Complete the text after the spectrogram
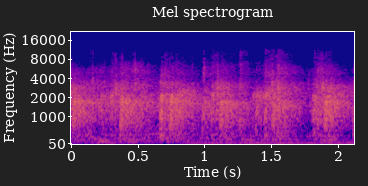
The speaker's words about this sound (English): If you believe that, why don't you clap your hands?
